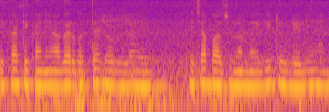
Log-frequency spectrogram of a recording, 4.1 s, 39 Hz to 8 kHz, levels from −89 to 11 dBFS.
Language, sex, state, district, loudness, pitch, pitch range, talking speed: Marathi, male, Maharashtra, Pune, -14 LUFS, 140 Hz, 135-145 Hz, 145 wpm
